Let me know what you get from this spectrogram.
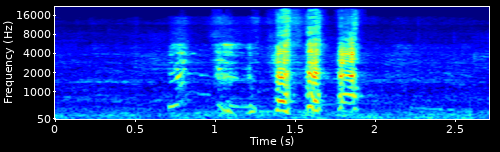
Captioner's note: laughs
